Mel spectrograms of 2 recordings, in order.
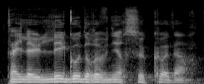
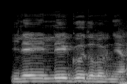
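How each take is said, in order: First: Annoyed rant. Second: Said in the usual way. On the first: Real, not acted. Angry at the enemy returning.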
